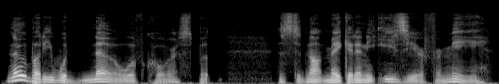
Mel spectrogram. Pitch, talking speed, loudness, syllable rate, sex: 100 Hz, 180 wpm, -20 LUFS, 4.9 syllables/s, male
